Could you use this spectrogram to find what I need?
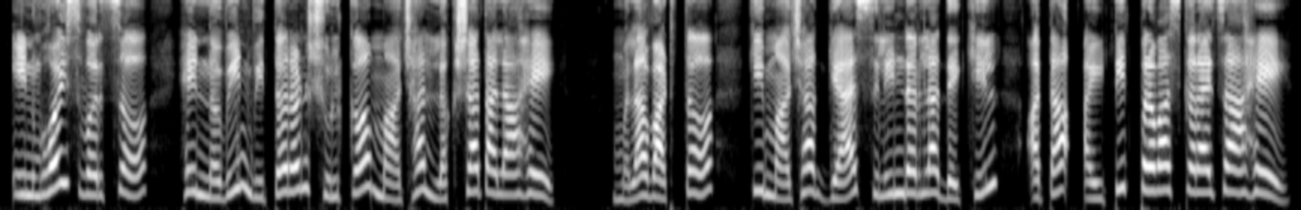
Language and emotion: Marathi, surprised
